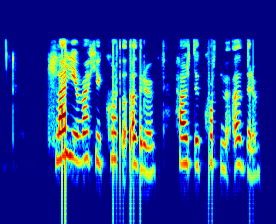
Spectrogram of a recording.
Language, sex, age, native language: Icelandic, female, 13, Polish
